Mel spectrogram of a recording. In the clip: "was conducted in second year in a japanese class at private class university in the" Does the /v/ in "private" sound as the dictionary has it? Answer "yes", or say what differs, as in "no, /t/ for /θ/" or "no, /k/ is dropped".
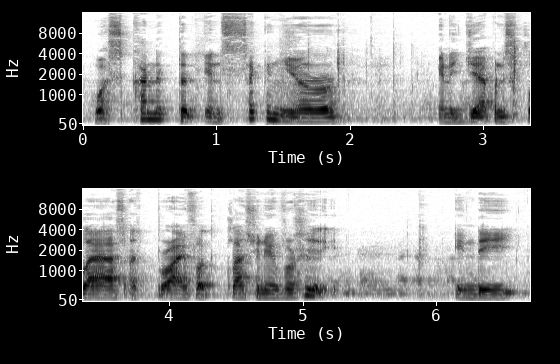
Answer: no, /f/ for /v/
